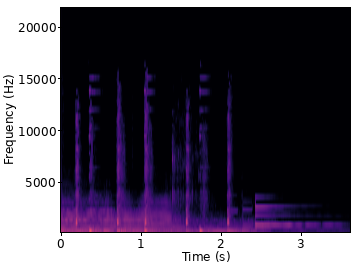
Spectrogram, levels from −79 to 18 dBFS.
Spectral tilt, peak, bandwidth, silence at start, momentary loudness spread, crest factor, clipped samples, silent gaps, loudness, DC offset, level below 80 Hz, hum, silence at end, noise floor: -6 dB/octave; -10 dBFS; 16 kHz; 0 s; 17 LU; 22 dB; under 0.1%; none; -34 LUFS; under 0.1%; -40 dBFS; none; 0.2 s; -57 dBFS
